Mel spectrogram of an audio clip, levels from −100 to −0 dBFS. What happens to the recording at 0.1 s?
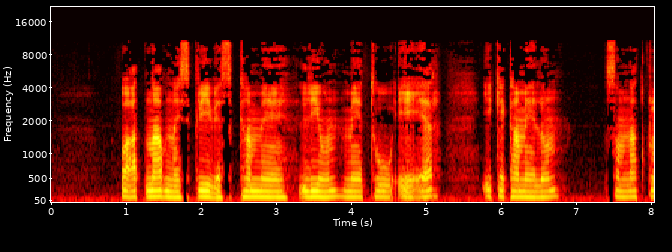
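At 0.1 s, as throughout the clip, the speech carries plainly audible damage, likely from MP3 compression. Nothing sounds above 10.6 kHz, so the treble is cut off. Weak frequency lines switch on and off between frames. That gives a watery, swirly sound and smeared attacks, which points to a low bitrate.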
